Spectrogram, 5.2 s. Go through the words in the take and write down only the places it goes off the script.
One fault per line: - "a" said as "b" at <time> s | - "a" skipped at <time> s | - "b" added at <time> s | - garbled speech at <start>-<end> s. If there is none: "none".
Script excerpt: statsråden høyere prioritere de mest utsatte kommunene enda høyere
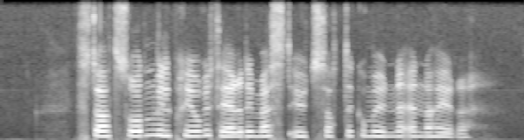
- "høyere" said as "vil" at 1.6 s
